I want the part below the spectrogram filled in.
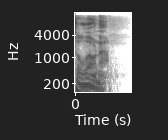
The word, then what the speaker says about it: Alona: Her name was Alona, with a long O, to rhyme with Ramona.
